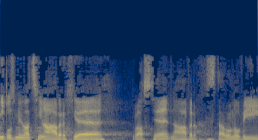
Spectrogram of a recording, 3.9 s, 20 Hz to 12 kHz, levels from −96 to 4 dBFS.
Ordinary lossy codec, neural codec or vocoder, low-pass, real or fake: MP3, 32 kbps; codec, 16 kHz, 2 kbps, X-Codec, HuBERT features, trained on general audio; 7.2 kHz; fake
